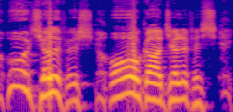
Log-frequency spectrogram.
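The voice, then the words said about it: Imitates another person's voice. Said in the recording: “that's my impression of Diana Nyad”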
